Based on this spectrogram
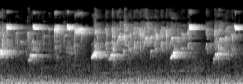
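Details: Red-whiskered bulbul from Đồng Nai, Vietnam, singing in the 'hút mật' style: sharp high chirps and short upslurred notes in clusters, about every second, fairly clean background.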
